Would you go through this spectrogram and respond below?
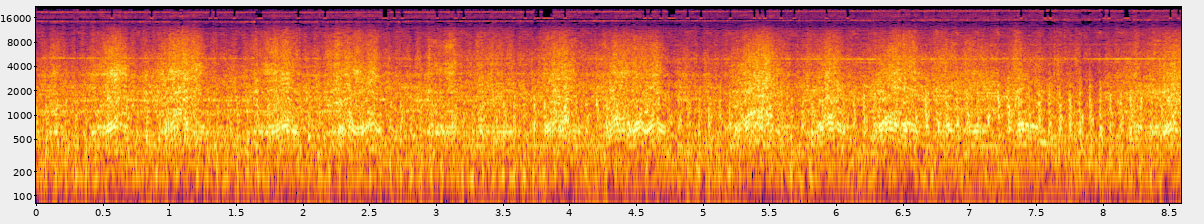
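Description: A powerboat with two 2.5 EFI outboard engines races off Key West, Florida, in 1994, giving a loud continuous engine roar that pulses as the hull pounds, mixed with wind buffeting.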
